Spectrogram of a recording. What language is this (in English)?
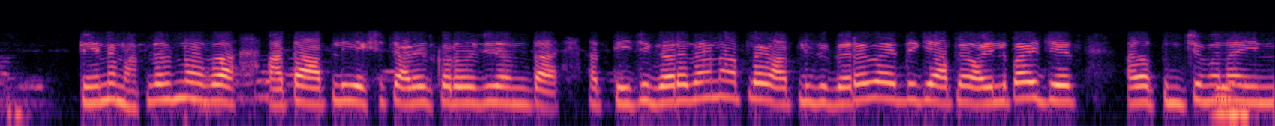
Marathi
